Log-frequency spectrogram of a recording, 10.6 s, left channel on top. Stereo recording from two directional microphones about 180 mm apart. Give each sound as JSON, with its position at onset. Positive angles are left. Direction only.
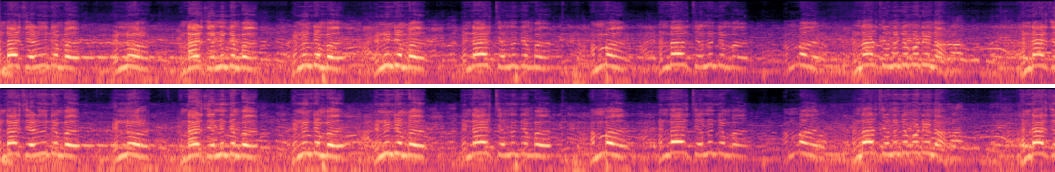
{"t": 0.0, "sound": "a man's voice", "side_deg": -55}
